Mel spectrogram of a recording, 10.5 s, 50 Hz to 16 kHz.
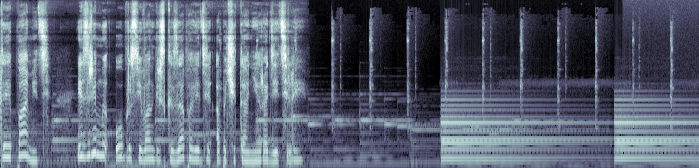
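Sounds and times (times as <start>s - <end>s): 
speech: 0.0s - 4.6s
clock ticking: 3.3s - 10.4s
resonant clock chime strikes: 6.6s - 10.4s.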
